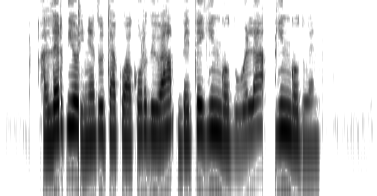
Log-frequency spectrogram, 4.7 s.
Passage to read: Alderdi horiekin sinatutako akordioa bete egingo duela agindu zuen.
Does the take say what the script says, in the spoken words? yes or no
no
